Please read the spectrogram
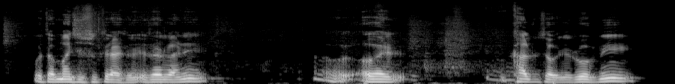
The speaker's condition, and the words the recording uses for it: Parkinson's disease. टिभीबाट सुन्दाखेरि आफै बोलेको आफै नबुझिया हुन्छ कतिपय अहिले बोलेको पनि कतिपय बुझिँदैन होला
